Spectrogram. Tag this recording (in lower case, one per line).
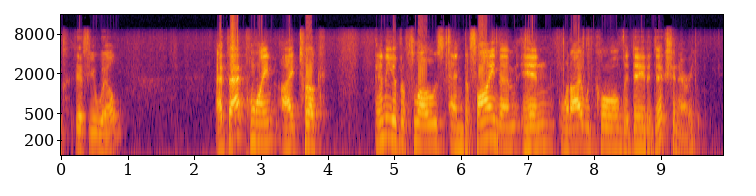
speech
